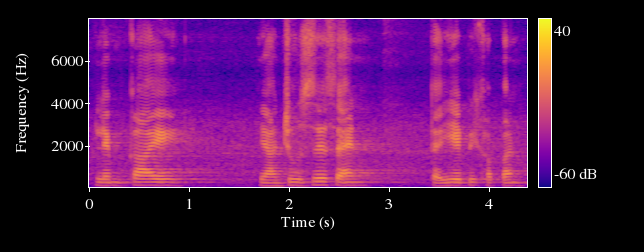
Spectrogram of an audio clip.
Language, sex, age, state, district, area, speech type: Sindhi, other, 60+, Maharashtra, Thane, urban, spontaneous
